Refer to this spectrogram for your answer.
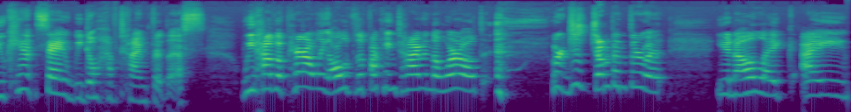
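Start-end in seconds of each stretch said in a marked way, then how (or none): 0.0-6.8 full-on rant, rising into a high-pitched yell. Ranting while sharing someone's frustration at not being told anything, yelling. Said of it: "Sorry. I'm yelling".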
